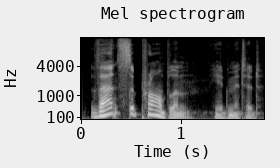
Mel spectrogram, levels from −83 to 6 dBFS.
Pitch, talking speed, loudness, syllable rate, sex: 120 Hz, 165 wpm, -19 LUFS, 5.2 syllables/s, male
